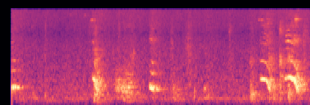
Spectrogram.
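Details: Three Siberian Husky puppies playing together; short scattered whimpers and yips, a few high squeaky notes separated by quiet gaps, with faint rustling between calls.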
